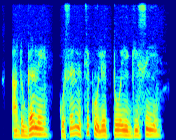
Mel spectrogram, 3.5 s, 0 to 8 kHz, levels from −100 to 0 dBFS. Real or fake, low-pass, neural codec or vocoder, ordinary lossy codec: real; 7.2 kHz; none; none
